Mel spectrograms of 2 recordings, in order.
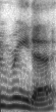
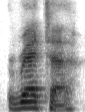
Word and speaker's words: Rita: um someone from Jamaica you don't say Rita it's Retta Retta gotta say it right reetta but anyway there's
